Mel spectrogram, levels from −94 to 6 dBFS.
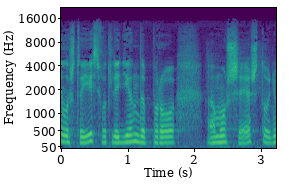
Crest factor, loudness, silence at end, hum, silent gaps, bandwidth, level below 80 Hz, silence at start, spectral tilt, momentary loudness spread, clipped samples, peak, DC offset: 16 dB; -22 LUFS; 0 s; none; none; 15.5 kHz; -54 dBFS; 0 s; -4 dB/octave; 8 LU; under 0.1%; -8 dBFS; under 0.1%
